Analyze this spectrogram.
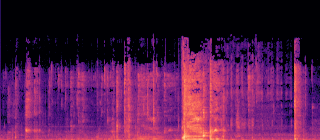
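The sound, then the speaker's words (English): Someone draining their nasal passages after crying, with wet snorting, hawking and throat-clearing. A loud, gurgling burst comes midway, with smaller wet sniffs and squelches before and after it. “Oh, wait. I have a clip. No, that was me. That was me. Draining my nasal passages. Here, we'll cut it in.”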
